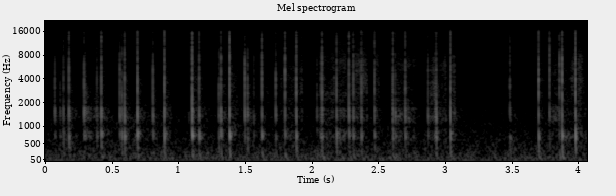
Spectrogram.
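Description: Long red chrome nails scratch and tap quickly on the glossy card cover of a small paperback colouring book. About 28 quiet, dry taps and scrapes come in an uneven run, each stopping almost instantly. They have a papery, bright tone centred around 700 Hz, with almost no low end.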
